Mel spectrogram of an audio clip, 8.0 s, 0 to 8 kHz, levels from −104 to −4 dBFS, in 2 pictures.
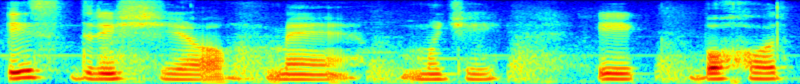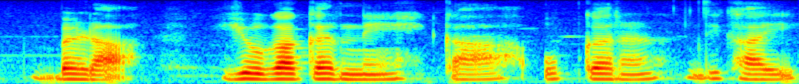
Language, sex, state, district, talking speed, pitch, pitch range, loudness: Hindi, female, Himachal Pradesh, Shimla, 90 wpm, 195 Hz, 185-205 Hz, -21 LUFS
